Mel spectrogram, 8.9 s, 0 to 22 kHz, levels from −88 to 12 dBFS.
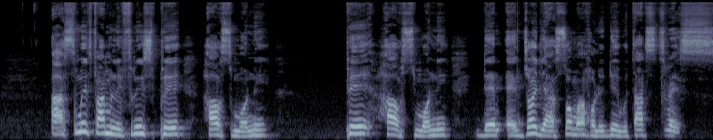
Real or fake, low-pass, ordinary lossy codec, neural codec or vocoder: real; none; none; none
